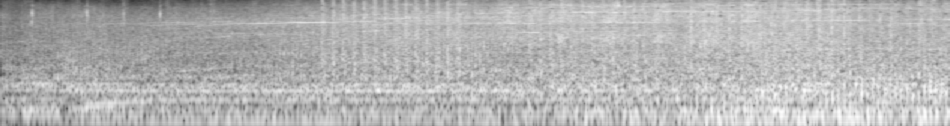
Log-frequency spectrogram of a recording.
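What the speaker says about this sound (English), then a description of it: "Copter, get down." A helicopter in the video game Ghost Recon Wildlands thrums close and loud, a continuous rotor and engine roar with fast chopping pulses, holding steady for eight seconds.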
